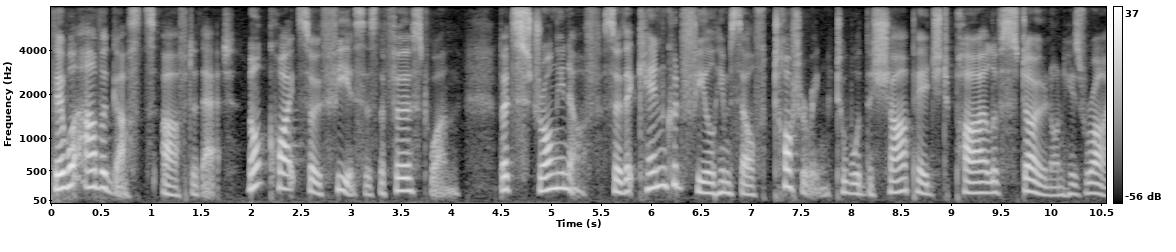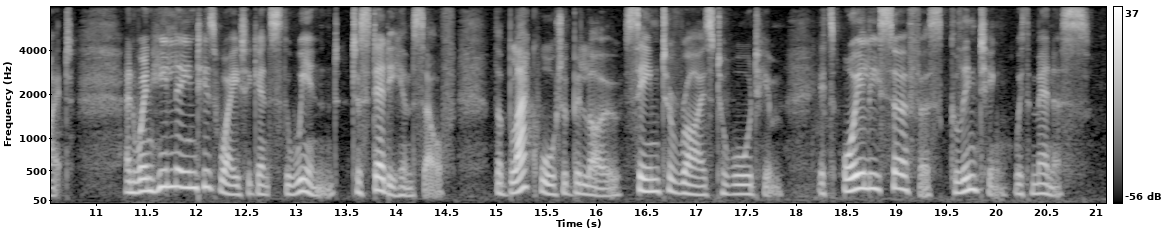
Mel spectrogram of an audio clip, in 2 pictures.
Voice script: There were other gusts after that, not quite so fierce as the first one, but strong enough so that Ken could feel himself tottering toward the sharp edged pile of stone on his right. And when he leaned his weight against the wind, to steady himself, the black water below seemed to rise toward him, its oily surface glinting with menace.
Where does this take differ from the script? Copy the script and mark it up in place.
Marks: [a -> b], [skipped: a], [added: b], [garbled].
There were other gusts after that, not quite so fierce as the first one, but strong enough so that Ken could feel himself tottering toward the sharp edged pile of stone on his right. And when he leaned his weight against the wind, to steady himself, the black water below seemed to rise toward him, its oily surface glinting with menace.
